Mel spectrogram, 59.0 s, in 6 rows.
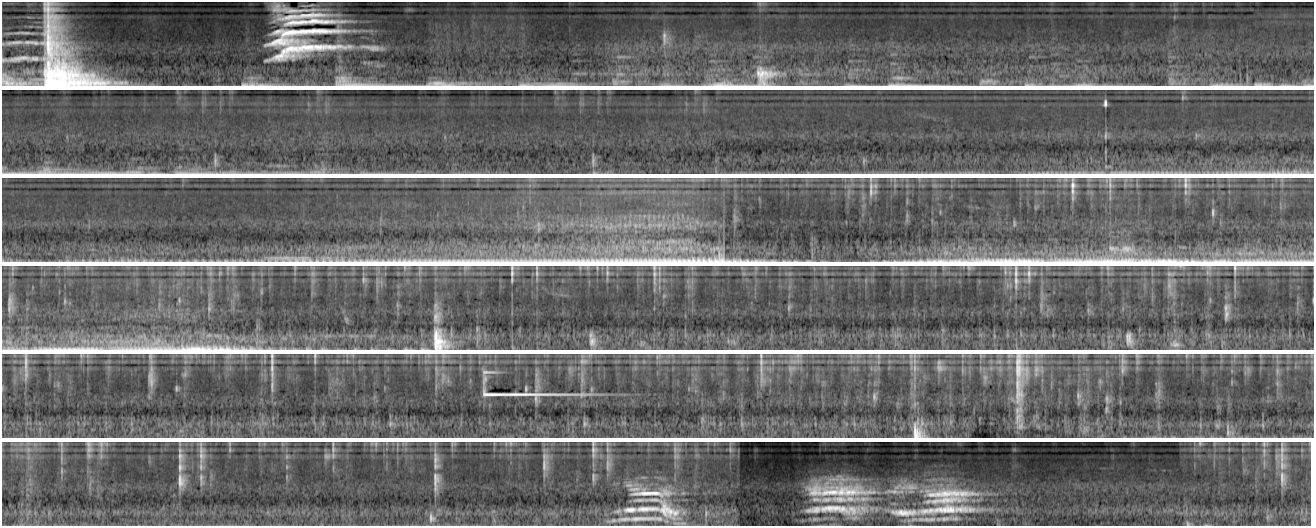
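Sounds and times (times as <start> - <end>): rain pattering: 0.0 - 59.0
drips and ticks: 1.8 - 54.8, 57.6 - 59.0
scooter engine running: 20.2 - 31.9
short high beep: 43.0 - 44.2.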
